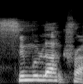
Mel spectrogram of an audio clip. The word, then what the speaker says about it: Simulacra: I know I butchered that. I'm Simulacra. so Yeah. how do you say that? Simulacra? It's Simulacra.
